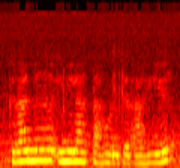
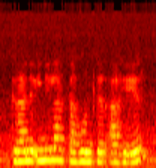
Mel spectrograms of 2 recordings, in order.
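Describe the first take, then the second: No difference in how they are said.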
